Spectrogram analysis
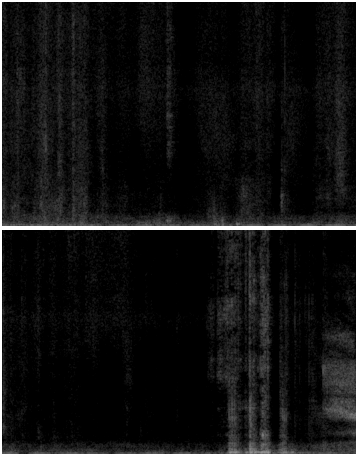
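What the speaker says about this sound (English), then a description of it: "I just need to know approximately where to cut" Scissors snip through fabric for a junk journal cover, a faint quiet crunch of cuts building to a short, slightly louder burst of snipping near the end, with no talking.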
